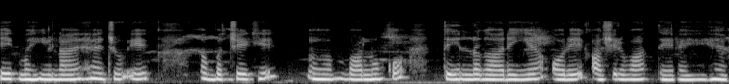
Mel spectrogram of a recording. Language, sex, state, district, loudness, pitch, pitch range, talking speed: Hindi, female, Delhi, New Delhi, -11 LUFS, 235 Hz, 225-250 Hz, 165 wpm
